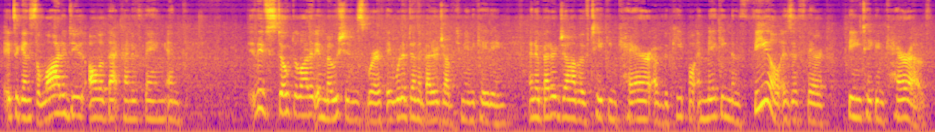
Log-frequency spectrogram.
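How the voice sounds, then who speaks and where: Woman in her 40s on a sofa talking to camera, low voice, bit of faint hiss. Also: moderate pace, poor audio. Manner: conversational, many restarts, rhetorical questions. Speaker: vlogger. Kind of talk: casual explainer monologue. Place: small room indoors, seated on a sofa.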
